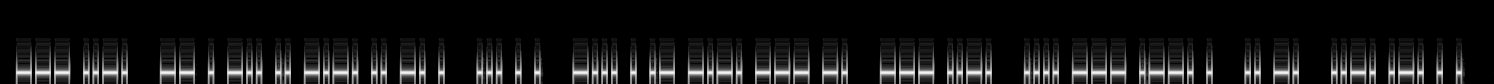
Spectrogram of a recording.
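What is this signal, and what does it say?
Morse code, heard as a keyed tone, about 25 wpm, 550 Hz. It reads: OF MEDICINE SEE BEACON OF HOPE IN FREE
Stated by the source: Morse code news headlines sent at 25 words per minute.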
